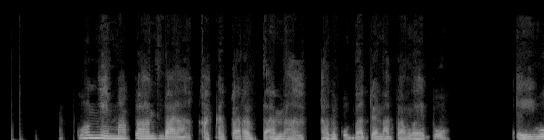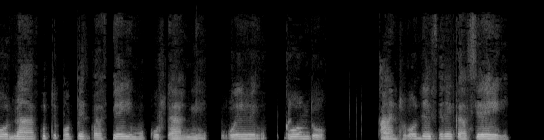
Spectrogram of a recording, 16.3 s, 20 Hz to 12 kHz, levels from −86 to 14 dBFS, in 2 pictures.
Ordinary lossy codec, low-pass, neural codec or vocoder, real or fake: AAC, 32 kbps; 10.8 kHz; codec, 24 kHz, 1.5 kbps, HILCodec; fake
